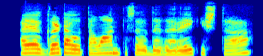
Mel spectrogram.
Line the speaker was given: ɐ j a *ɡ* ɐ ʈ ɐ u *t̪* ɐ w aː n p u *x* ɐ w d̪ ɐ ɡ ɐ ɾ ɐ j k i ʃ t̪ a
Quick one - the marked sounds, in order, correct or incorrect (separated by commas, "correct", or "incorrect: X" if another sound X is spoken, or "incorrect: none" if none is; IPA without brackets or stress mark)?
correct, correct, incorrect: s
